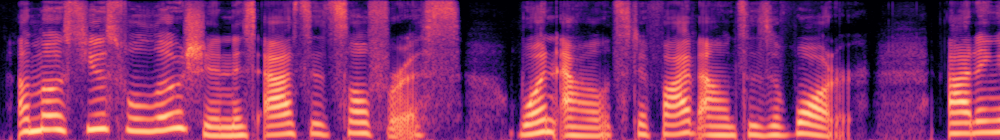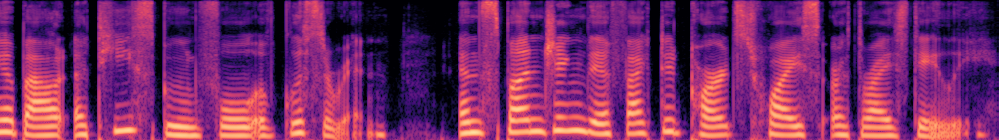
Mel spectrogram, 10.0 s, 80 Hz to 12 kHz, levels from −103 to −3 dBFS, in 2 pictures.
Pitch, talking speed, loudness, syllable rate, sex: 240 Hz, 175 wpm, -18 LUFS, 6.1 syllables/s, female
